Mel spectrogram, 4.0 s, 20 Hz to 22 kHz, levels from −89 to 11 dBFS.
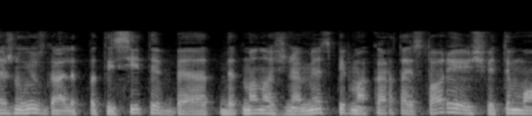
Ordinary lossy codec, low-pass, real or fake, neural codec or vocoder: MP3, 48 kbps; 7.2 kHz; real; none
